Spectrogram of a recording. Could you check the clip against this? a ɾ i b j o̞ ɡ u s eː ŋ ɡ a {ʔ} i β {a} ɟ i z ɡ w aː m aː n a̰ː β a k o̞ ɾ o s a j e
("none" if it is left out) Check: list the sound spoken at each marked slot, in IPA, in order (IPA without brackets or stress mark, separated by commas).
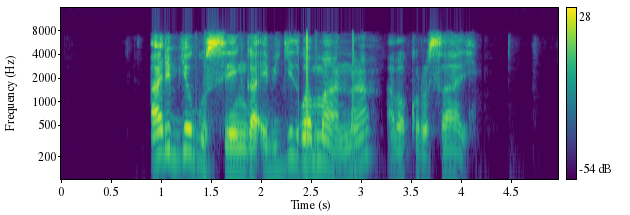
ʔ, i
